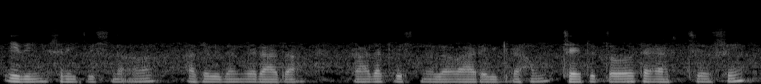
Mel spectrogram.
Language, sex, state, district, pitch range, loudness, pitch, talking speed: Telugu, male, Andhra Pradesh, Guntur, 120-130 Hz, -34 LUFS, 125 Hz, 65 wpm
